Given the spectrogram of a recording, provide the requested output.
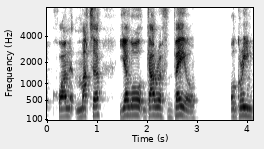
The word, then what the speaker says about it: Juan Mata: Juan Mata. Good Spanish pronunciation, if I do say so myself.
